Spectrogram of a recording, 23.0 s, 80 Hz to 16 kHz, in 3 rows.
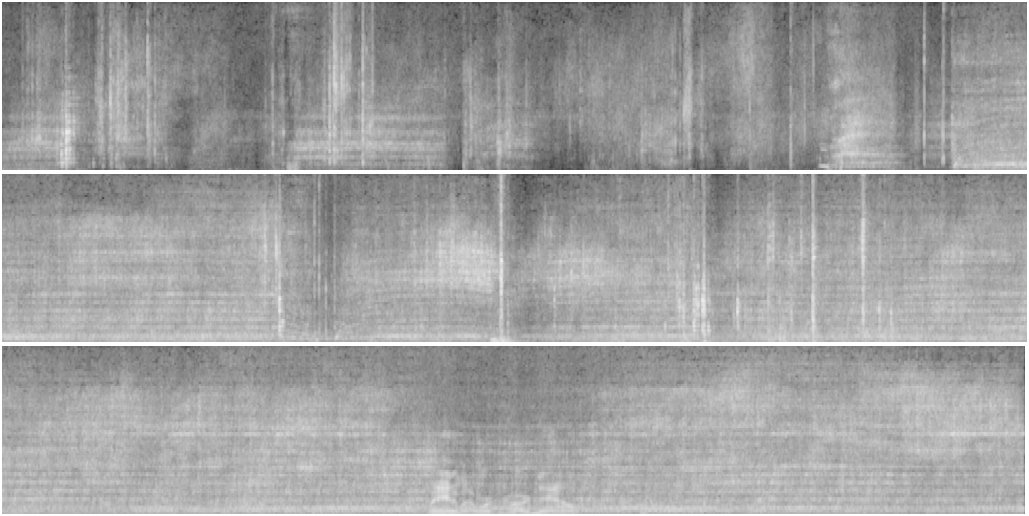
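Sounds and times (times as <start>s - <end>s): engine starting and running: 7.1s - 23.0s.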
